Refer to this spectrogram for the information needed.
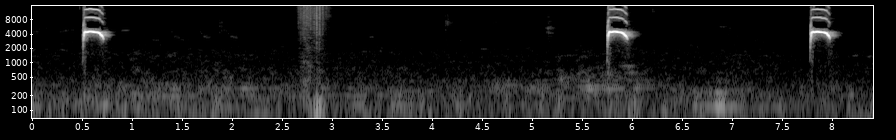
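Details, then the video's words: Single high, sharply falling whistled notes from a scaly-breasted munia, spaced several seconds apart over near silence. "suara burung emprit peking gacor dengan tiga variasi lagu"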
